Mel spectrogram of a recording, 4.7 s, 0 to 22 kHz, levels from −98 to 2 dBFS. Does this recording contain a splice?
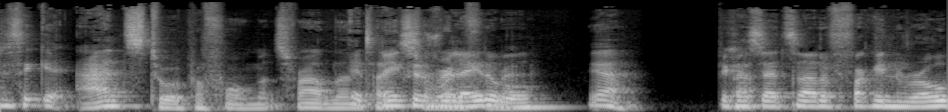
no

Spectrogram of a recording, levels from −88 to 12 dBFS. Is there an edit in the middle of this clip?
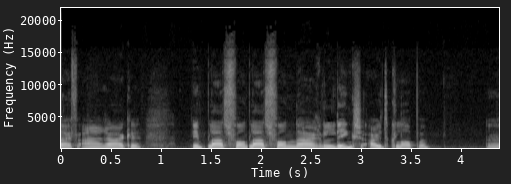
yes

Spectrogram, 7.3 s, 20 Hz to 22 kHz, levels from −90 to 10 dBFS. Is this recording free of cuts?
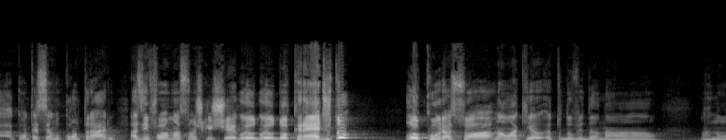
no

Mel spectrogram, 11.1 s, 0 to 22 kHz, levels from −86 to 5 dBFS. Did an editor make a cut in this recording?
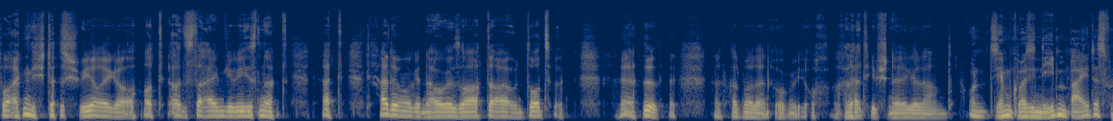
no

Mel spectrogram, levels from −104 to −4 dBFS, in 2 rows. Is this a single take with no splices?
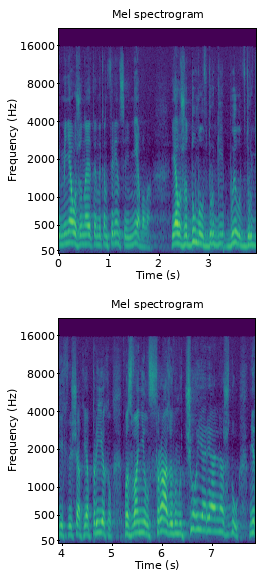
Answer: no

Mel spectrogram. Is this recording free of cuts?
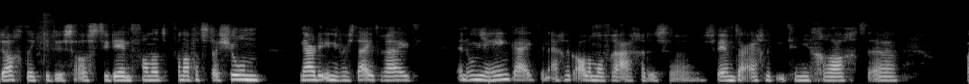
yes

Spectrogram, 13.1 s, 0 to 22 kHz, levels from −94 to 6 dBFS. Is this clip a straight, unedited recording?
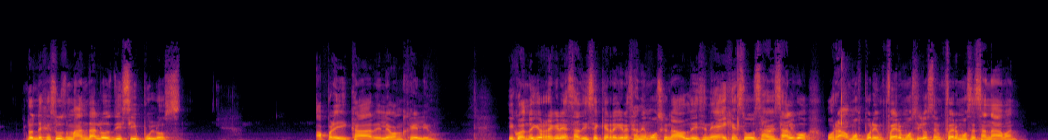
no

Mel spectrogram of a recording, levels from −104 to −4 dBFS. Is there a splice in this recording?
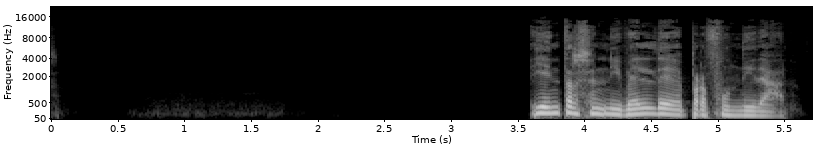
yes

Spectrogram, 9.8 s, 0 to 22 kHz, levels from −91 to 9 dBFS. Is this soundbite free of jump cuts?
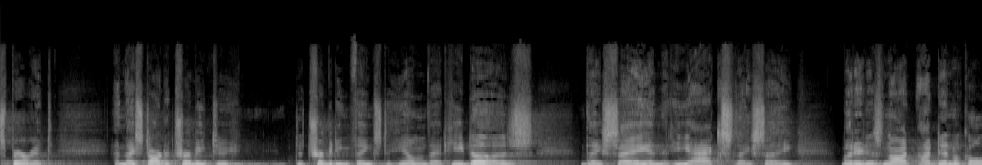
yes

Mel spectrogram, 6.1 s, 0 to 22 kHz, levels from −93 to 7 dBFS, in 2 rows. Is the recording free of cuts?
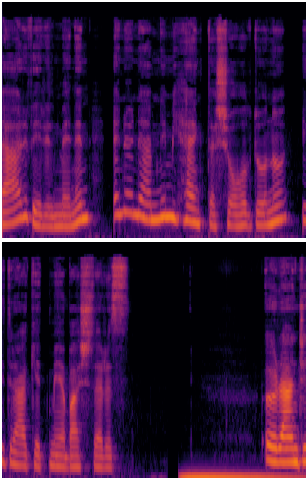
yes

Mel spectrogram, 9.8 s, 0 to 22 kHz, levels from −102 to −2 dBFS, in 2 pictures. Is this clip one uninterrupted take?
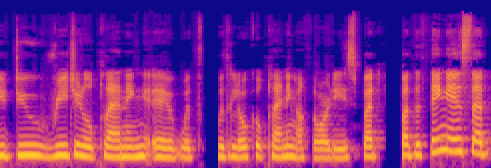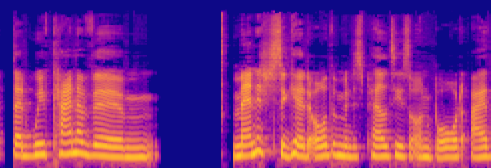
no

